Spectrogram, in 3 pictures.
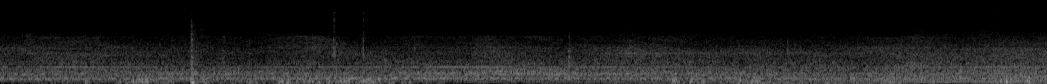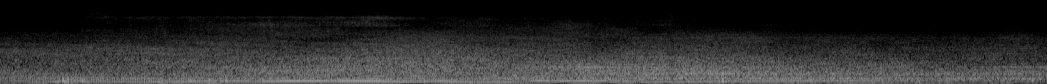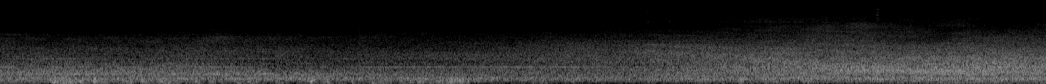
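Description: Jet aircraft engines running on the ground at an airport: a steady whine over a low hum. It grows louder through the middle and swells again near the end.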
